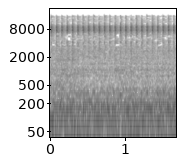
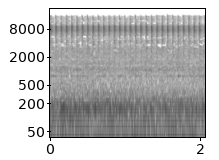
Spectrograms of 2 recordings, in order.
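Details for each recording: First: Gas water heater not lighting: fast thin igniter ticking, about twelve clicks a second, no burner whoosh or solenoid click; suspected too-high LPG regulator pressure or weak battery, not confirmed. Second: Gas water heater igniter check: steady rapid ticking about ten per second, then one firmer click as the gas solenoid opens; normal.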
